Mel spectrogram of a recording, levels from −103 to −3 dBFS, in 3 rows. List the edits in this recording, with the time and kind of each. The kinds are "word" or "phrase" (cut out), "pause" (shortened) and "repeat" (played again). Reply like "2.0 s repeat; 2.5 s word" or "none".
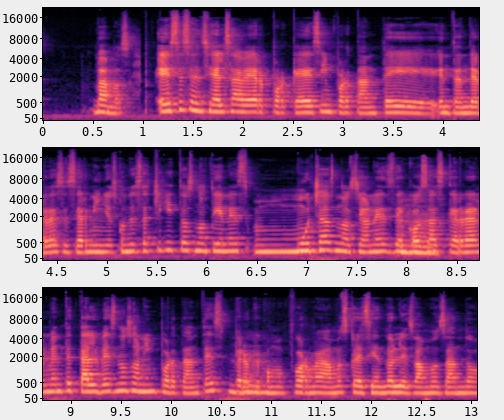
1.0 s pause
